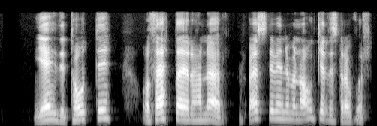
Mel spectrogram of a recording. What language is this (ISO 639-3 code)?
isl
